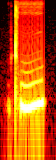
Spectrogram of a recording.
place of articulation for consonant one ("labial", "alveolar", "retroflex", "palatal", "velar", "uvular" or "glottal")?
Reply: retroflex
